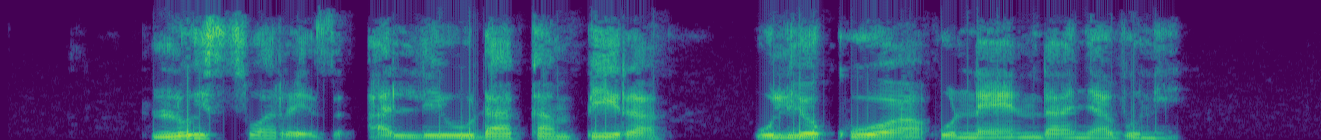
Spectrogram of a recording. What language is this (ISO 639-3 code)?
swa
